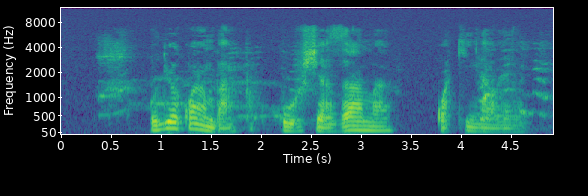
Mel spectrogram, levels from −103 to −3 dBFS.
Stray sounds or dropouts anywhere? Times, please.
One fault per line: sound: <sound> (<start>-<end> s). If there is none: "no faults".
no faults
